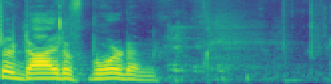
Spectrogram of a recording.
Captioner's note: laughter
